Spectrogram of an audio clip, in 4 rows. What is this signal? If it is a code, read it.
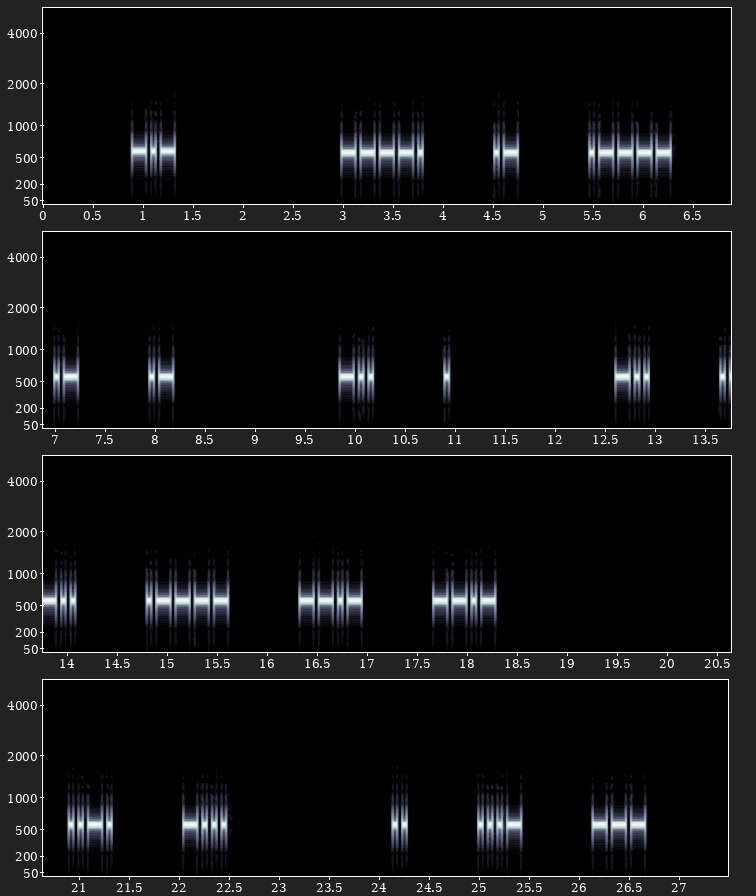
Morse code, heard as a keyed tone, about 25 wpm, spaced as for 10 wpm, 570 Hz. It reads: K 9A1AA DE DL1QQ FB IVO
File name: qso219 10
